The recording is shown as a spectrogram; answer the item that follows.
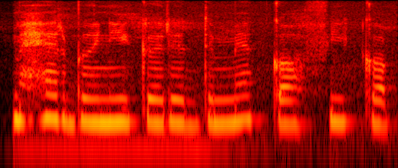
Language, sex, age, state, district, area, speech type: Kashmiri, female, 18-30, Jammu and Kashmir, Baramulla, rural, read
